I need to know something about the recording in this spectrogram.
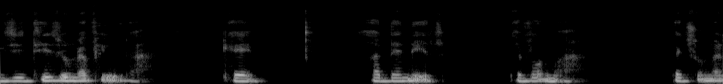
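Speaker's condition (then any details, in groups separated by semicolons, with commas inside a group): ALS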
